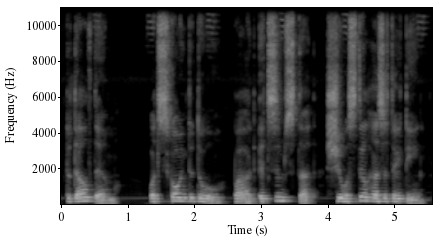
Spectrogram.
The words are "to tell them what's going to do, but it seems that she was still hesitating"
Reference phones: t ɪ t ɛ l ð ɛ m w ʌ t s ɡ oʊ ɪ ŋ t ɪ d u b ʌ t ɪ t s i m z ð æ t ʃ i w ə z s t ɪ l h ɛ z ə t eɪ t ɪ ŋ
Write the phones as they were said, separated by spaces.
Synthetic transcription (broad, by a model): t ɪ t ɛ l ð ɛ m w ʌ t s ɡ oʊ ɪ ŋ t ɪ d u b ʌ t ɪ t s i m z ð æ t ʃ i w ə z s t ɪ l h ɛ z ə t eɪ t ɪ ŋ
